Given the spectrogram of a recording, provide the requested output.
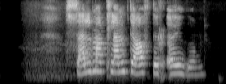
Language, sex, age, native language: Icelandic, female, 7, Icelandic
